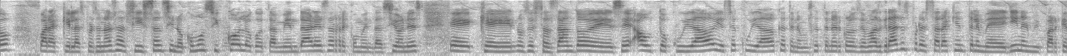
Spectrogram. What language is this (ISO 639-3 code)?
spa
